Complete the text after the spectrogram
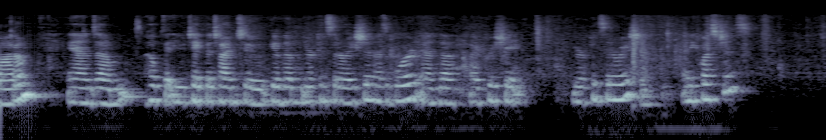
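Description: A woman speaks calmly into a microphone in a room with a slight echo.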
